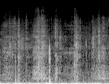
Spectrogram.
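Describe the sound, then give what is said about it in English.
Running footsteps on a desert path in Arizona in December, a quick, steady rhythm of many heavy footfalls, loud and close with no talk over them. “we're going for a run. A run on a desert path near his house.”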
